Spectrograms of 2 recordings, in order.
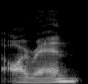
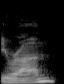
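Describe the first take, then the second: First: The first vowel sounds like 'eye'. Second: The first vowel sounds like 'ee'. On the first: This is how the listener's country says it. "so you guys pronounce it as Iran" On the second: This is how the name is really said. "but it's Iran"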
